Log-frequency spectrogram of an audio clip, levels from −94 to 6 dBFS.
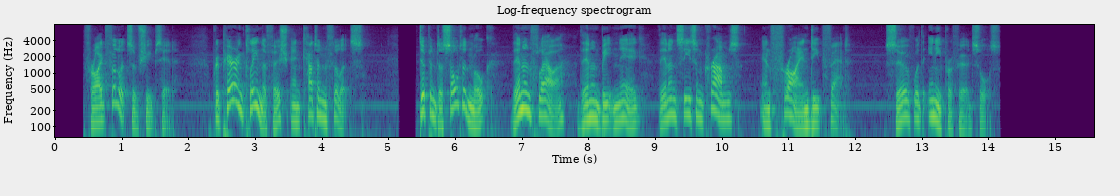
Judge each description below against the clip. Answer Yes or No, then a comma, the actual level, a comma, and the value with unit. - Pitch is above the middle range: No, medium, 140 Hz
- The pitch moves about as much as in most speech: No, wide, 6.3 semitones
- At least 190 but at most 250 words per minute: No, average, 145 wpm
